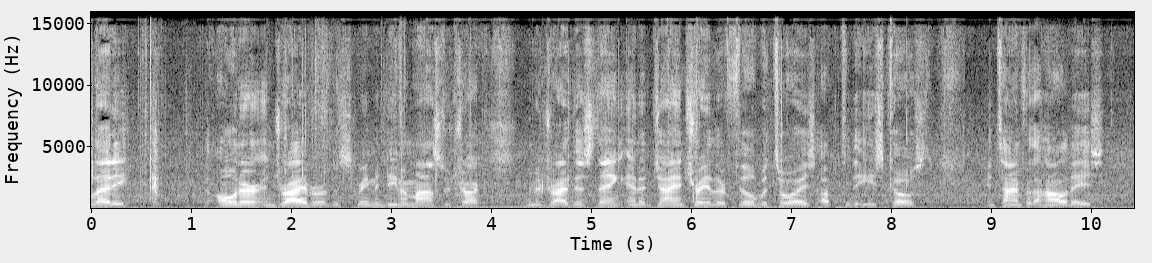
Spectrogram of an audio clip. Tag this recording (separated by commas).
Truck, Speech, Vehicle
